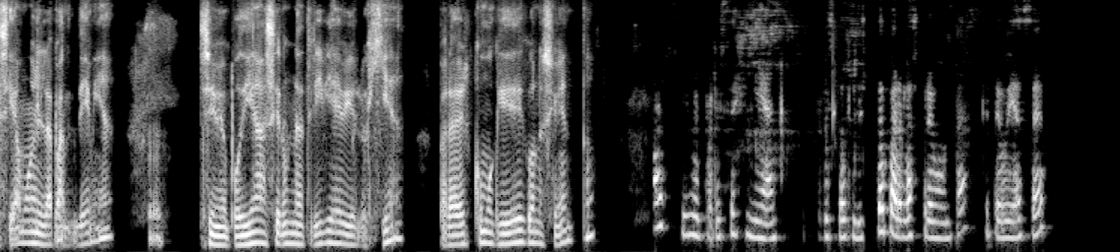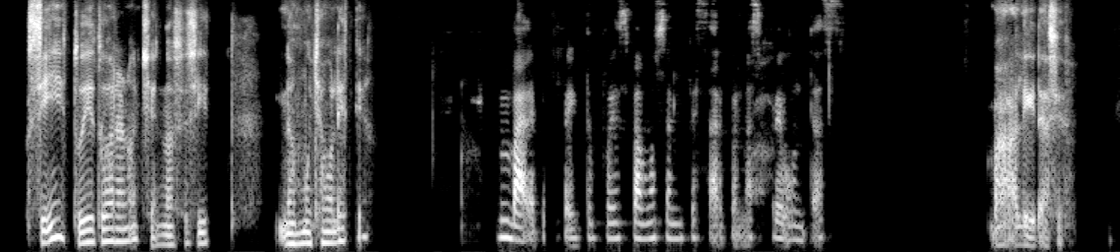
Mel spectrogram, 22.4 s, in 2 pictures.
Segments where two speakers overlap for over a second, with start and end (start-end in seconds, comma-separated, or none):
none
